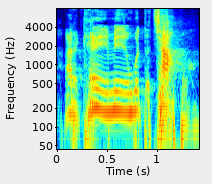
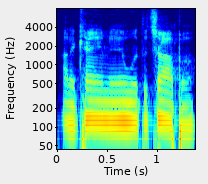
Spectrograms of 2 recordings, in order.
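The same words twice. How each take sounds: First: It is delivered with lively, catchy energy. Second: It is delivered in a flat monotone.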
